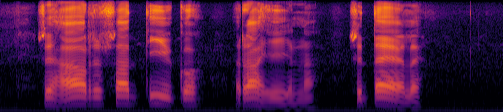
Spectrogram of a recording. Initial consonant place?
retroflex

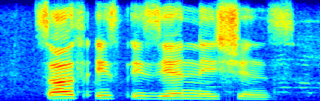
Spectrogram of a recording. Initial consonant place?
alveolar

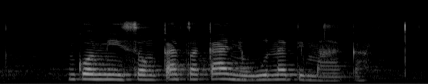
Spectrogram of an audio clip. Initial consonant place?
velar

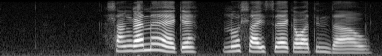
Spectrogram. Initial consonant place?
alveolar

